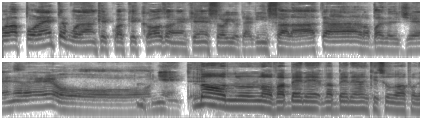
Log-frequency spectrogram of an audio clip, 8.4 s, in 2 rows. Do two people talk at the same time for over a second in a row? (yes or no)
no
